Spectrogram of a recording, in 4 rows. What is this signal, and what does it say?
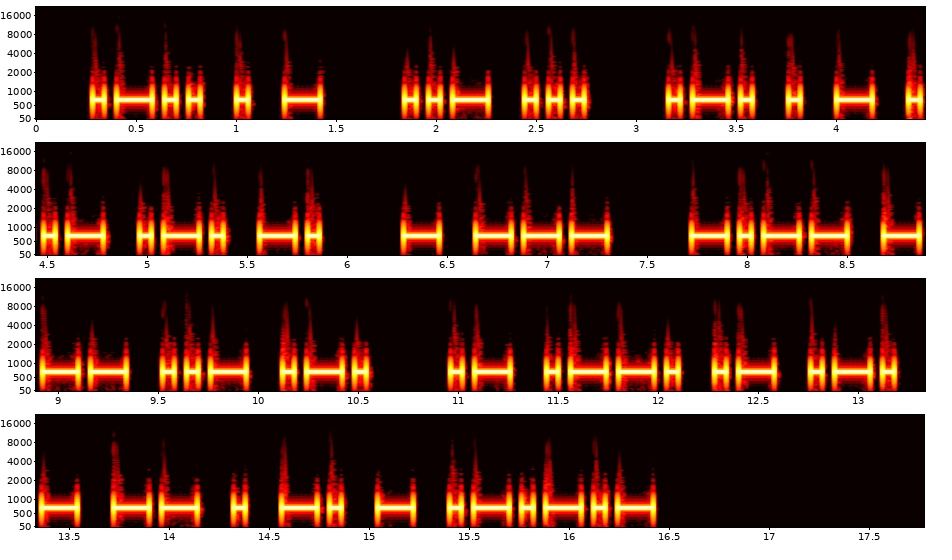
Morse code, heard as a keyed tone, about 20 wpm, 700 Hz. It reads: LET US RETURN TO YOUR APARTMENT.
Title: Sentences from Top 1000 Words - Review Part 6 - 20wpm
